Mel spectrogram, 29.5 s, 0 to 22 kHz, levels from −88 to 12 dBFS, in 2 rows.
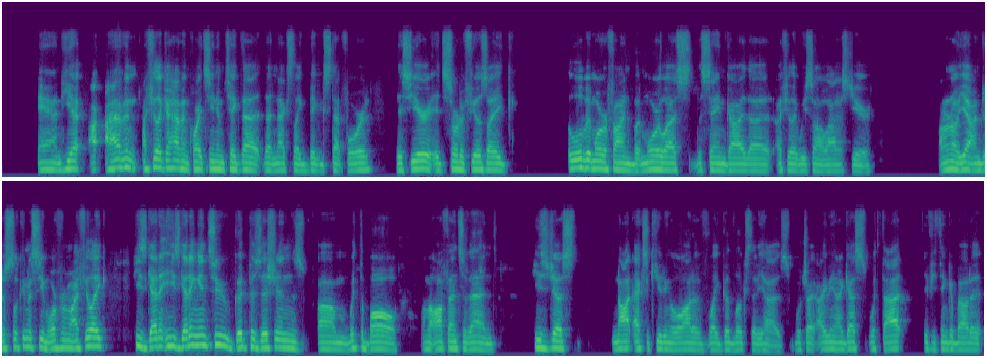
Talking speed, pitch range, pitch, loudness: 210 wpm, 110-130 Hz, 120 Hz, -21 LUFS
